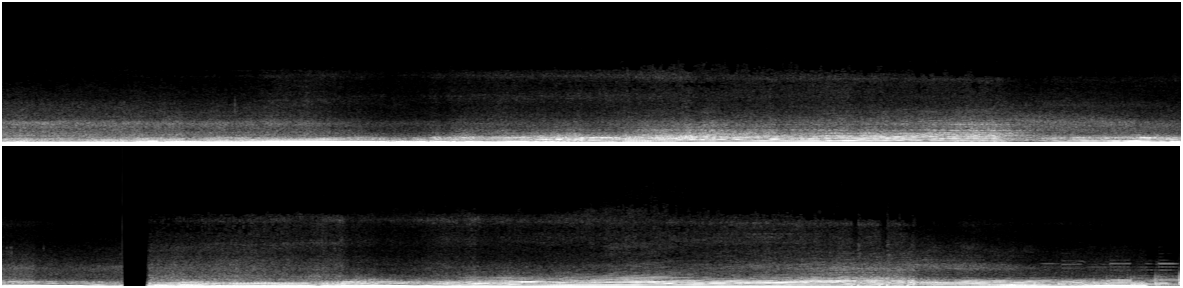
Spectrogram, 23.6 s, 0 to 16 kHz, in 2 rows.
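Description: Honda Civic Si's K24 four-cylinder, with an open K&N intake and the pre-cat removed, revving in two dyno pulls. Each time the pitch climbs steadily for about eight seconds as the engine winds out toward 7500 rpm, then drops as it comes off and winds down. A brief cut separates the two pulls, about halfway through.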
